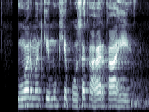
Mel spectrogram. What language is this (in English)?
Chhattisgarhi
